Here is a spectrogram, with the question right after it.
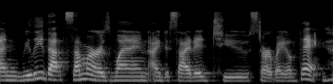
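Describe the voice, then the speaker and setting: A woman speaks at a fairly quick pace with an American accent. Her tone is bright and sharp, and the background is quiet. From San Francisco, California. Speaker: entrepreneur and wellness expert. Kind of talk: interview.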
